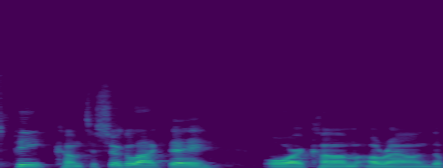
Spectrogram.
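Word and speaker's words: Shuqualak: Not lock your door because it's dangerous, but simply to illustrate how we pronunciate Sugar Lock, as in Sugar Lock. But it's actually Shaquela.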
